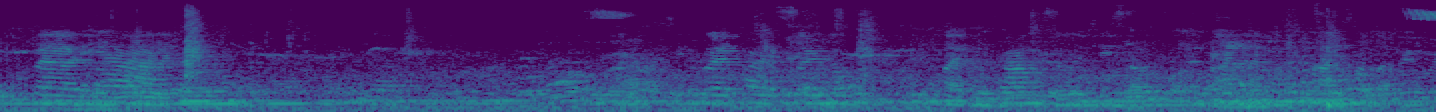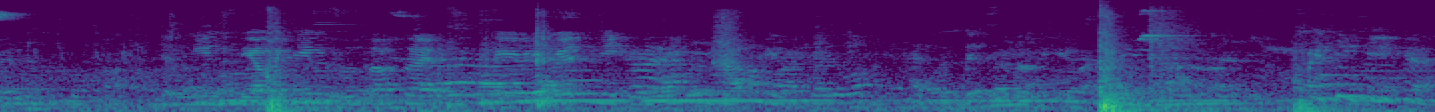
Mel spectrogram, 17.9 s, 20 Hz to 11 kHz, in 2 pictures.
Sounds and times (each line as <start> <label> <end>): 0.0 people sitting 17.9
